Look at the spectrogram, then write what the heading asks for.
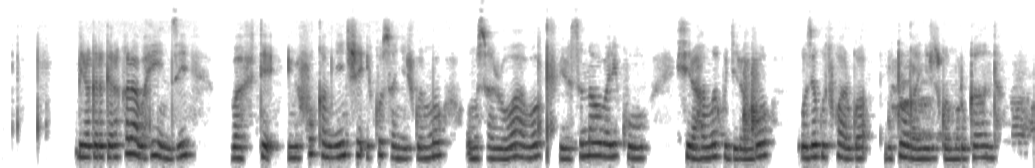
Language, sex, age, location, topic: Kinyarwanda, female, 25-35, Kigali, health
